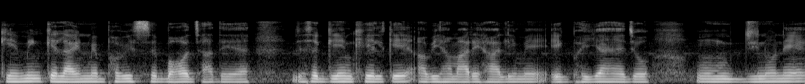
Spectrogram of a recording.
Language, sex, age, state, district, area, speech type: Hindi, male, 18-30, Uttar Pradesh, Ghazipur, urban, spontaneous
